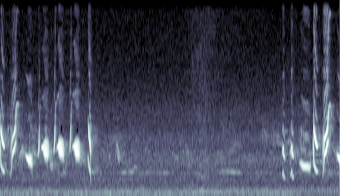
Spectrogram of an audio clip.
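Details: Common linnet song in two bursts: a quick run of chirps and twangy notes, about two seconds of quiet, then another rapid twitter.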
